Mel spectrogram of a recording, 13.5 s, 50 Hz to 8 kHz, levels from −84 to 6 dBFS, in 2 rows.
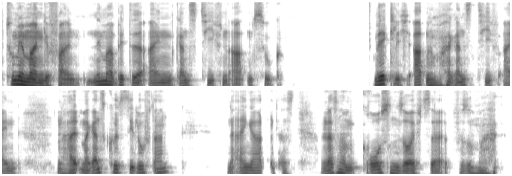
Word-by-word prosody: Tu 135 - +1
mir 135 -3 +11
mal 100 -3 +10
'n 90 - +4
Gefallen. 75 -3 0
Nimm 115 +4 +1
mal 120 -3 +6
bitte 95 -4 0
einen 90 0 -1
ganz 90 +1 -3
tiefen 85 -1 -7
Atemzug. - - -5 1.2
Wirklich, 115 - +4
atme 100 0 +3
mal 95 +2 -3
ganz 100 +1 -3
tief 90 -2 -9
ein 85 +2 -6 0.5
und 85 -1 -8
halt 95 - +1
mal 100 - -1
ganz 115 +5 0
kurz 120 -2 -4
die 100 - 0
Luft 115 +1 -5
an, 140 +3 -5 0.7
wenn - - -8
du - - -14
eingeatmet 100 -1 -5
hast. 90 -1 -12 0.3
Und 90 - -7
lass 100 +3 0
mal 115 - 0
'n 95 0 -8
großen 110 -1 +1
Seufzer 90 -1 -1
versuche 95 +2 -9
mal, 90 -1 -8
95 Hz, 170 wpm, -22 LUFS, 90-110 Hz, 1.2 s, mir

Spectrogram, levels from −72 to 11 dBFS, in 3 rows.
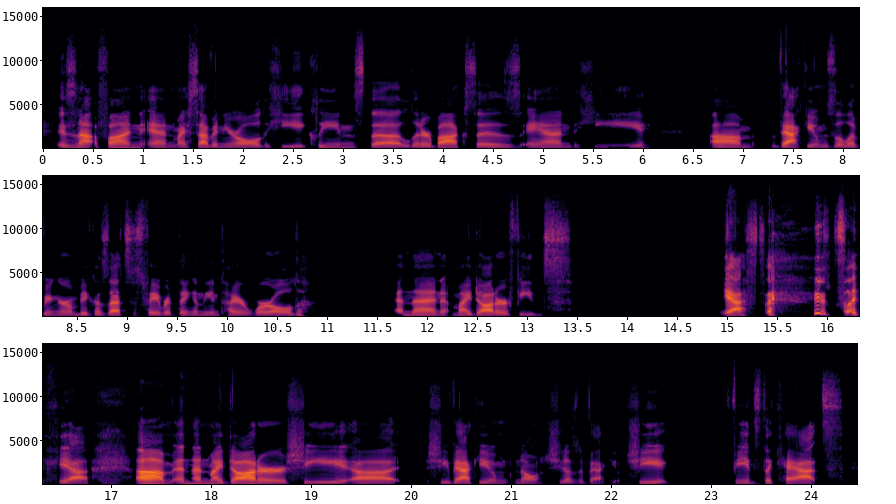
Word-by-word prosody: is 185 +1 -7
not 190 -2 +3
fun, 190 -1 0
and 145 -1 -3
my 140 0 -3
7 155 +2 -2
year 155 0 -9
old, 150 0 -4
he 155 0 -12
cleans 170 -3 -12
the 140 -3 0
litter 160 0 -3
boxes, 165 +1 -2
and 130 -1 -5
he, 135 +1 -15 0.6
um, 130 -4 0 0.2
vacuums 145 +1 +1
the 140 -1 -7
living 130 0 -7
room 135 +2 -6
because 145 -2 -9
that's 120 - +1
his - - -12
favorite 130 0 -5
thing 130 -2 -7
in 130 - -13
the 120 - -11
entire 120 -1 -6
world, 125 +7 -4 1.0
and 150 +1 -5
then 140 -2 +1
my 140 0 -2
daughter 140 -1 +2
feeds 150 -2 -11 1.5
Yes. - - +7 0.6
It's 410 -9 +4
like 265 -2 +6
yeah, 440 - +1 0.5
um, 200 -4 +9
and 175 +3 -1
then 180 0 -1
my 170 -1 +2
daughter, 175 -1 +5
she, 185 -2 -6
uh, 140 -3 +1 0.3
she 190 - -13
vacuum 165 -2 0
no, - - -7
she 145 - -17
doesn't 130 -3 -13
vacuum, - - -11
she 190 +1 -5 0.6
feeds 220 -4 -7
the - - -6
cats - - -1
150 Hz, 135 wpm, -23 LUFS, 135-170 Hz, 1.5 s, um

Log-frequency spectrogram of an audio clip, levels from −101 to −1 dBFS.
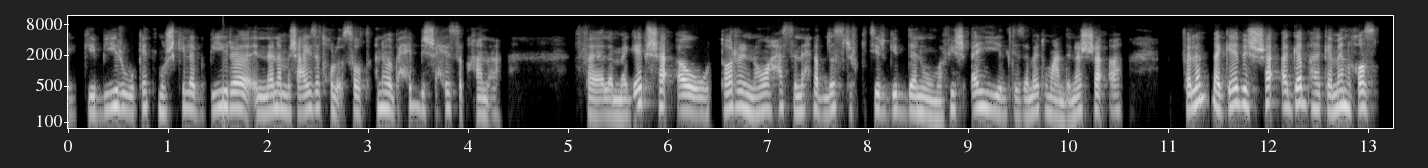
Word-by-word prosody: كبير، 175 +5 -2
وكانت 195 +4 -5
مشكلة 180 +3 0
كبيرة، 195 +3 0
إن 160 -2 +1
أنا 185 +2 +2
مش 170 -2 0
عايزة 180 +4 0
أدخل - - -5
أقساط، 165 -2 -4
أنا 195 - -1
ما - - +3
باحبش 190 -3 -3
أحس 190 0 -7
بخنقة، 150 -1 -6 0.7
فلمّا 140 -1 -1
جاب 235 - +1
شقة 210 -6 +4
واضطر 170 +6 +1
إن 165 -4 0
هو 175 +3 0
حس 195 -3 -5
إن 165 - -1
إحنا 170 - -1
بنصرف 175 +4 -4
كتير 180 -2 -4
جدًا 170 -2 -1
وما 130 -3 -2
فيش 180 +7 -2
أي 185 -3 +1
التزامات 150 +3 -4
وما 150 -3 -1
عندناش 145 +6 0
شقة. - - +1 0.6
فلمّا 275 +6 +3 0.2
جاب 230 +2 +4
الشقة 225 0 +5
جابها 205 -2 +2
كمان 185 +3 +2
غصب، 195 +2 +1
175 Hz, 180 wpm, -25 LUFS, 160-195 Hz, 0.7 s, الشقة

